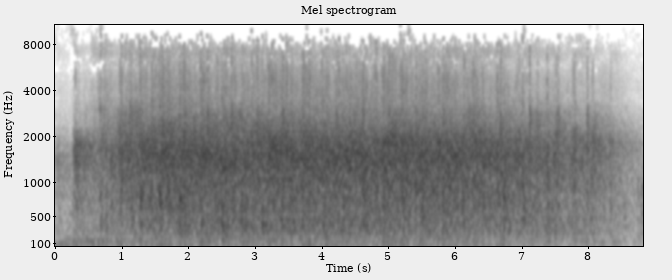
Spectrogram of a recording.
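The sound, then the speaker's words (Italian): Sustained audience applause for Carlo Maria Martini, who wrote the letter read out, and Don Mario Trascelli: a dense, steady wash of many hands clapping that swells in quickly, holds loud for several seconds, then begins to taper at the end. “Io propongo un applauso a Carlo Maria Martini che ha scritto questa lettera e a Don Mario Trascelli.”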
